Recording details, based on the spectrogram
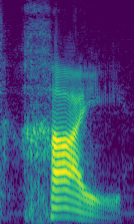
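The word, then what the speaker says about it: חַי: the Haythe Pathak yodh the path ak+ yodh is i so that is high all right yeah you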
